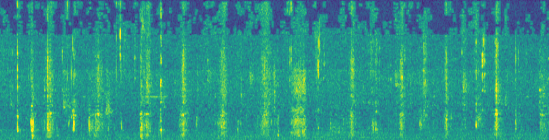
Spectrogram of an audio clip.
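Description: Faint chewing of fresh fruit pieces from a fruit cup, with many short, irregular wet clicks and smacks of the mouth.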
